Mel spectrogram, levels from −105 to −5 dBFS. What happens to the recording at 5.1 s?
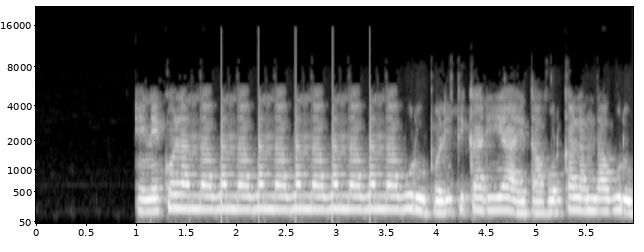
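Nothing goes wrong at 5.1 s; the speech carries on intact through that moment, with no dropout, click or distortion.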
